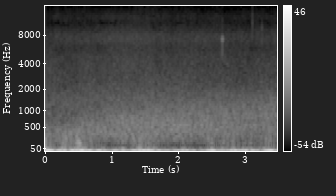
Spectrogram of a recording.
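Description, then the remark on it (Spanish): Ocean waves wash steadily onto the shore in a continuous, rolling surge, with some wind noise buffeting the microphone and no voices present. “Quédate en esta sensación de conexión con el océano de la eternidad, con el océano que es el cosmos en sí mismo, con esas aguas de las que salimos y a las que regresaremos, con ese incesante ir y venir con el que las olas acarician la orilla.”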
